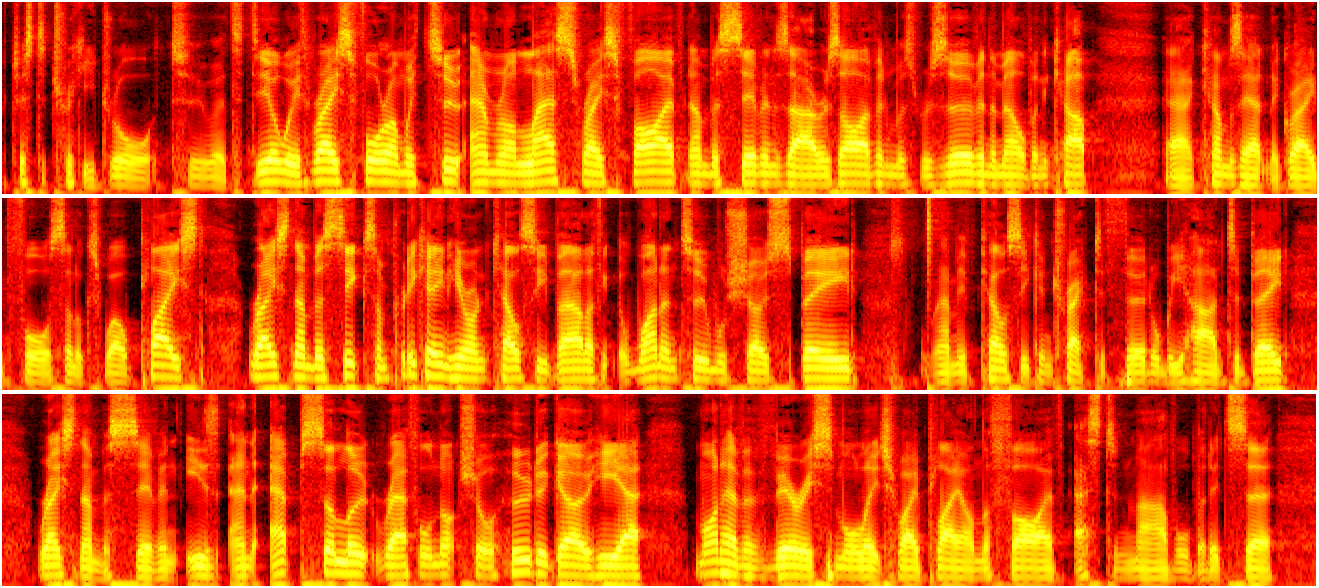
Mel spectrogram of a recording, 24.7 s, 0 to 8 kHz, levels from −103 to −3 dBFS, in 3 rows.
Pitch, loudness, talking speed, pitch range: 110 Hz, -23 LUFS, 245 wpm, 95-120 Hz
